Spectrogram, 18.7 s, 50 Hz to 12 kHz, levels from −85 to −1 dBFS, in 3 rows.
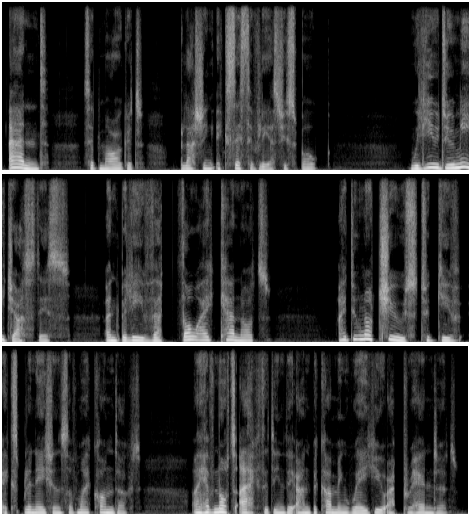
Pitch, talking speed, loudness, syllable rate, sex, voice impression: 195 Hz, 120 wpm, -21 LUFS, 4.7 syllables/s, female, feminine, slightly young, relaxed, slightly weak, slightly dark, soft, slightly raspy, intellectual, calm, slightly friendly, reassuring, slightly unique, modest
